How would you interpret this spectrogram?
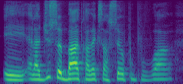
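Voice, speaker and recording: A man's voice: sits high, fairly even intonation, quick pace. A man hosting a casual podcast interview, often stumbling over repeated words and filler phrases, now and then rising into an emphatic rallying tone. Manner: hesitant, repeats words and says "en fait" often. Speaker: podcast host.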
